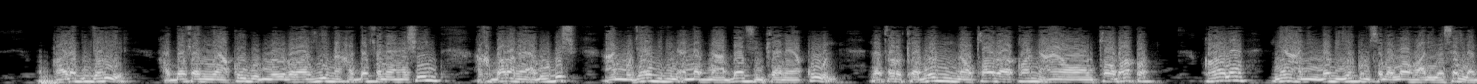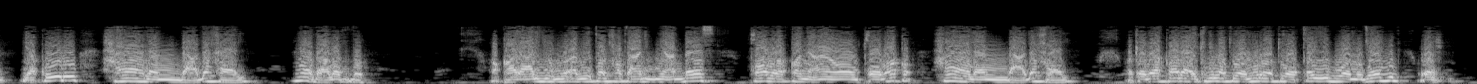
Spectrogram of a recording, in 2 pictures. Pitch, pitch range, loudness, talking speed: 125 Hz, 110-140 Hz, -13 LUFS, 115 wpm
